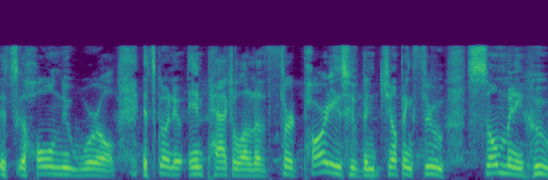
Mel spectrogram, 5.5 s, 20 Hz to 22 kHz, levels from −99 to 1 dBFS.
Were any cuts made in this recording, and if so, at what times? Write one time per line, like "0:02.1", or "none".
none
